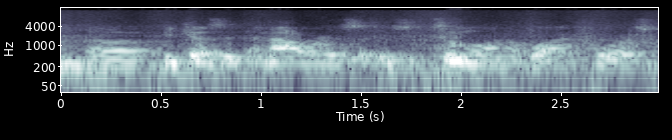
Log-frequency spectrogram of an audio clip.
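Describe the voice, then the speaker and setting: Noticeable background noise runs under a man's voice. He speaks at a moderate pace with ordinary pitch variation. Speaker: old-time radio host. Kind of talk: panel discussion talk about radio broadcasting.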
